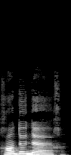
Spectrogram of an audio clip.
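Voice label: "randonneur", French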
